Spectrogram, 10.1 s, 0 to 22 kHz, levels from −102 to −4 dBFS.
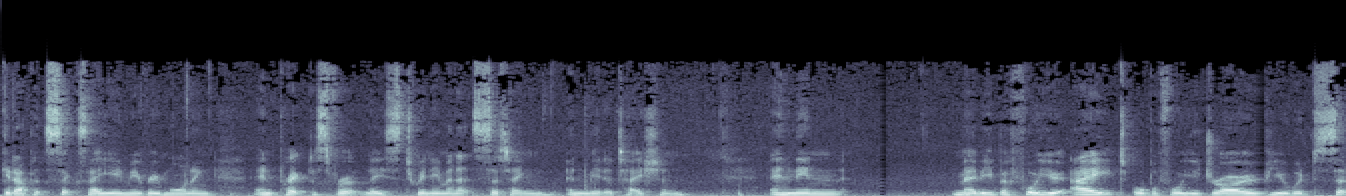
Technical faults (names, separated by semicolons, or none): short concealed packet loss; burst of packet loss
